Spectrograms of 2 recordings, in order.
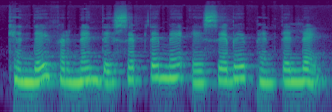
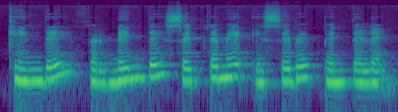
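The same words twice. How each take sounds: First: The phrase is spoken at natural speed. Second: The phrase is spoken slowly. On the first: "more natural speed" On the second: "slowly first"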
